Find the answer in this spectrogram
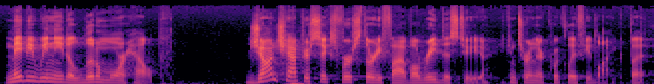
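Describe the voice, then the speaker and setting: A man's voice: mid-range voice, expressive, a little fast, a bit bright. A man leading a Bible study in front of a live group, talking conversationally and quizzing his listeners. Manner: reads scripture aloud with emphasis. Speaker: Bible teacher.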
